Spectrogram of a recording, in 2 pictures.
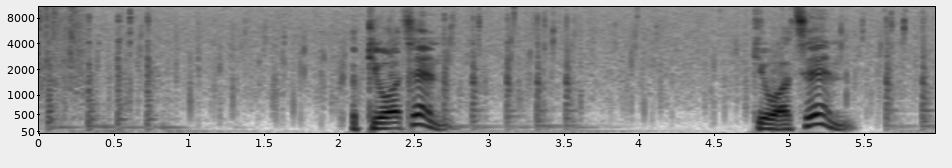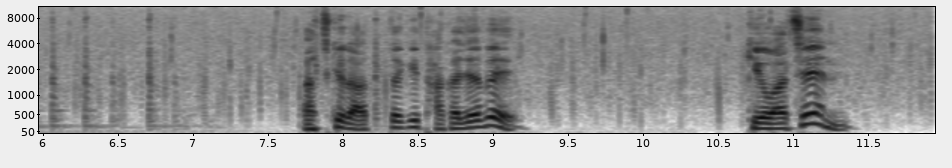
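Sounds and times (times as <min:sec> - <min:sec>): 
sharp regular knocks: 0:00.0 - 0:01.5, 0:02.5 - 0:04.2, 0:05.6 - 0:08.7
heavy rain falling: 0:00.0 - 0:11.9
speech: 0:02.2 - 0:02.9, 0:04.8 - 0:05.5, 0:07.8 - 0:09.3, 0:10.8 - 0:11.5.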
